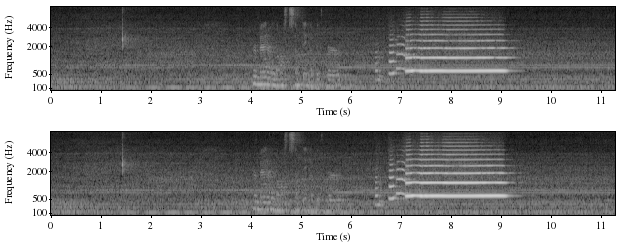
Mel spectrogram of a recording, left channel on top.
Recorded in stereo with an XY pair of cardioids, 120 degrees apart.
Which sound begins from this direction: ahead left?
A woman speaking, at 4.0 s.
